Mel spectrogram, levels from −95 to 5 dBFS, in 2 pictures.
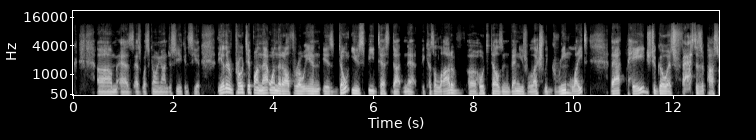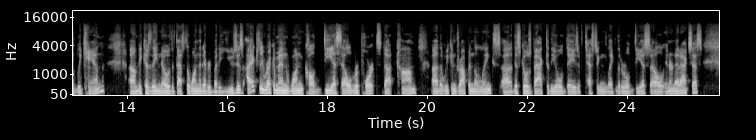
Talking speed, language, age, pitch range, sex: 205 wpm, English, 30-49, 95-115 Hz, male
